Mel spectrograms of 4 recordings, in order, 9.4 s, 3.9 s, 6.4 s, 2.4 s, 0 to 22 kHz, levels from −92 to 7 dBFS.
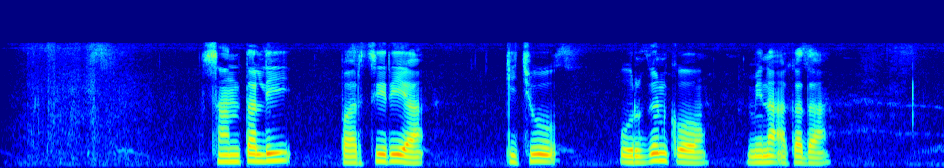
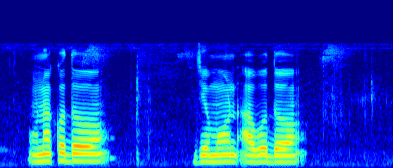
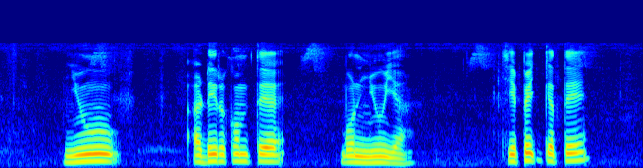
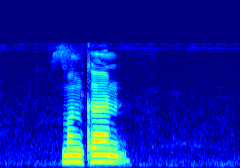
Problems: none marked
